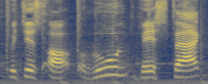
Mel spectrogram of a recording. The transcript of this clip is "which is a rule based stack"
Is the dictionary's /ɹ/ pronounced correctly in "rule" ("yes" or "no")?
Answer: yes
